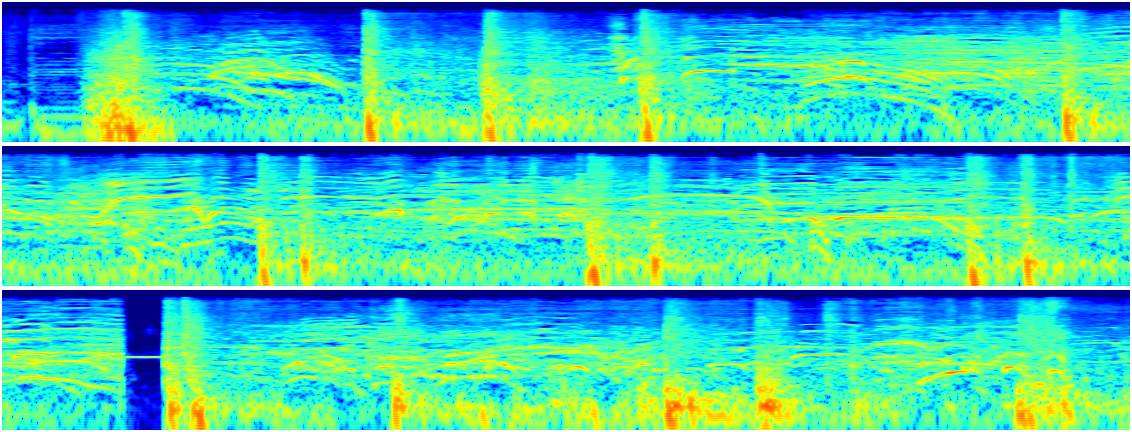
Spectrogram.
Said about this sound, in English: Wow. It sounds like gunshots. No, they're fireworks. They're definitely fireworks. You can see them.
